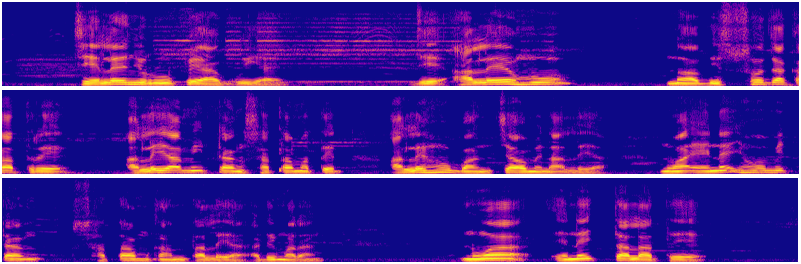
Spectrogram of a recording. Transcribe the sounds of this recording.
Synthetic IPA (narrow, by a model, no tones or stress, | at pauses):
t͡ʃɛlɛɲd͡ʒɾupɛaɡujaj | d͡ʒɛʔalɛɦɔ̃ | nɔwabisɔd͡ʒakat̪ɾɛ | alɛjaʔmit̪̚ˀʈaŋsat̪amat̪ɛt̪̚ˀ | alɛɦɔ̃baɲt͡ʃawmɛna̰ʔlɛja̰ | nɔwaɛnɛc̚ˀhɔ̃mit̪̚ˀʈaŋ | sat̪amkant̪alɛja̰əɖimaɾa̰ŋ | nɔwa | ɛnɛc̚t̪alat̪ɛ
